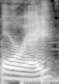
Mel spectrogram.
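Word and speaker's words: Orre: I know that Ouray, it's officially pronounced Ouray, don't at me, was Arizona.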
